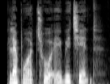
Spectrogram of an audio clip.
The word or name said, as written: laboratoriebetjent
